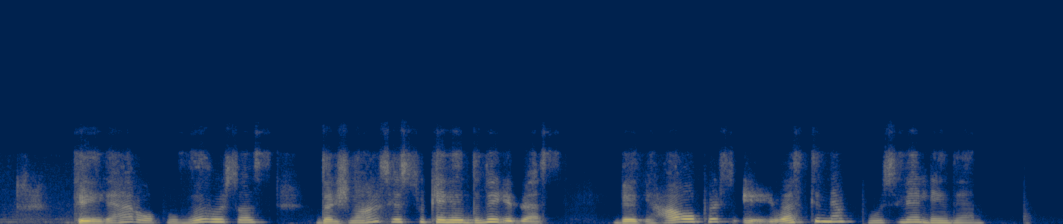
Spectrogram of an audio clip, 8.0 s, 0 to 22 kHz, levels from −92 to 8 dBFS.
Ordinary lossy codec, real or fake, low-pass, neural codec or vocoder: Opus, 24 kbps; fake; 7.2 kHz; codec, 16 kHz, 0.5 kbps, X-Codec, HuBERT features, trained on general audio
